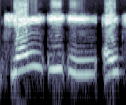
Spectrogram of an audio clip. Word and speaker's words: jee-haw: J-E-E-H-A-W. Jee-haw. Like yee-haw, but with a J.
